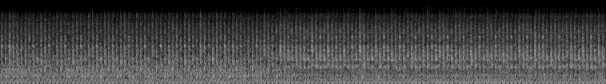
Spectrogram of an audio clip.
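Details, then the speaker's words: Mercedes Vito 638 2.2 CDI diesel, manual gearbox, cold unwarmed idle, engine mounts already replaced: steady uneven knocking about three beats per second with heavy engine shake; dual-mass flywheel/damper fault. "Давайте теперь посмотрим, как ведет себя двигатель. Слышите? Видите, как его трусит? То есть ходуном ходит весь двигатель."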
